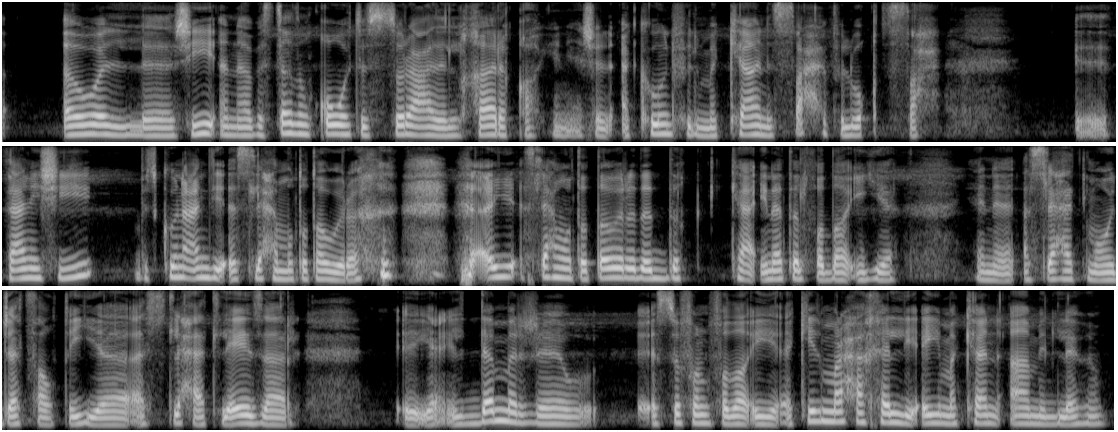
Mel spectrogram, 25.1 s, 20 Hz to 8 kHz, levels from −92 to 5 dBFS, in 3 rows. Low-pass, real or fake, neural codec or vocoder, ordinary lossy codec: none; real; none; none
